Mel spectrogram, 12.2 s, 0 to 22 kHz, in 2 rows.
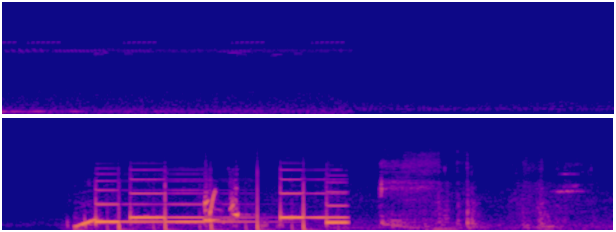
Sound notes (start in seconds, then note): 0.0 crickets chirping; 7.0 Skype phone ringing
